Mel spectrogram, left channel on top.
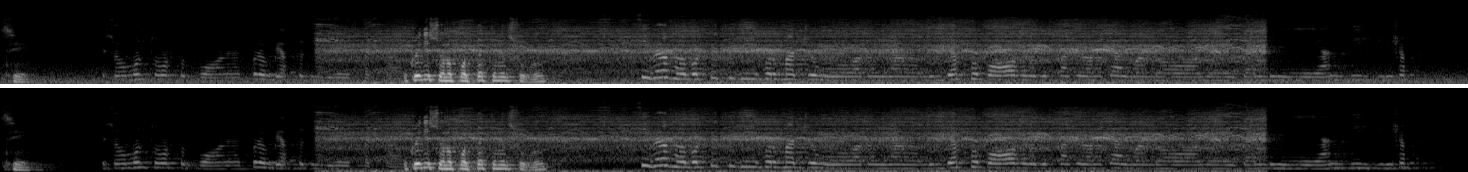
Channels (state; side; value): noise; left; rumble, 14 dB below the sound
